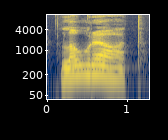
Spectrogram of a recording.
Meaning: laureate, prizewinner
- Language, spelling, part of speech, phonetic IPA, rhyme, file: Ukrainian, лауреат, noun, [ɫɐʊreˈat], -at, Uk-лауреат.ogg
